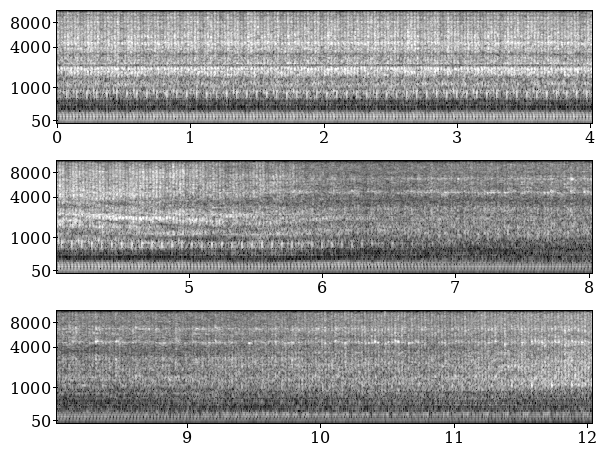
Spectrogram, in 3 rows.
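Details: 24-valve Cummins diesel after replacing a bad injector; steady even idle clatter with smooth low drone, no miss or stumble; normal diesel idle.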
